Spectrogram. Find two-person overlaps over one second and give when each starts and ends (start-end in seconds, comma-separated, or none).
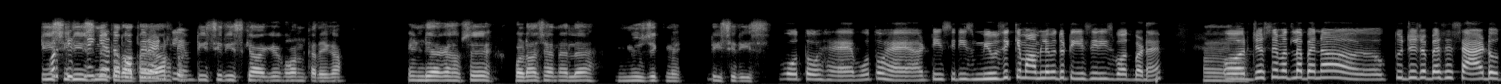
0.5-2.0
